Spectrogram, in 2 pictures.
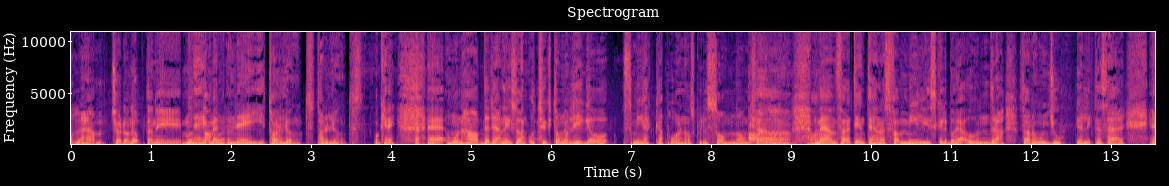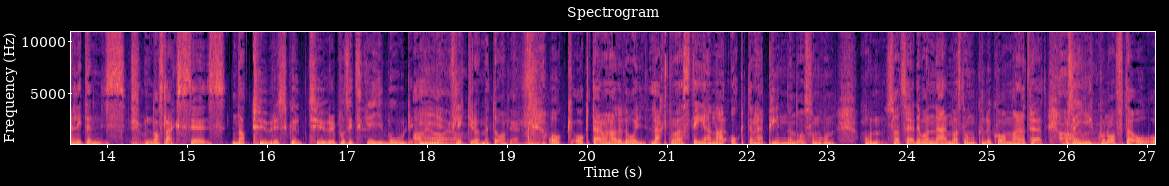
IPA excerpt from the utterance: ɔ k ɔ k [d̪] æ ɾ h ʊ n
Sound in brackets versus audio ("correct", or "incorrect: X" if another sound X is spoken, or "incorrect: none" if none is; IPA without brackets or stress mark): correct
